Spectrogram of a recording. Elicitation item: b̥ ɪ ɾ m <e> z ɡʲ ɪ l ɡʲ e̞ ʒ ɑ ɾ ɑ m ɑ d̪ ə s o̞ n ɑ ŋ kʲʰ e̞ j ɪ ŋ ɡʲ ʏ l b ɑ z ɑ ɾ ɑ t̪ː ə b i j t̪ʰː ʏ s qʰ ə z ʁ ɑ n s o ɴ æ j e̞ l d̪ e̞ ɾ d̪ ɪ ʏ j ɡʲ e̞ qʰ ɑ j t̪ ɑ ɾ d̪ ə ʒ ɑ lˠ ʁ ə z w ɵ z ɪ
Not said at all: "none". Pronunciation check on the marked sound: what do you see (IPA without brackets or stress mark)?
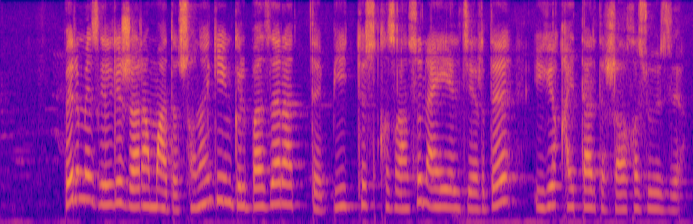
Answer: e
